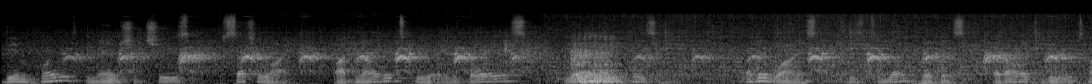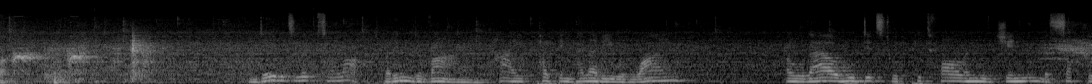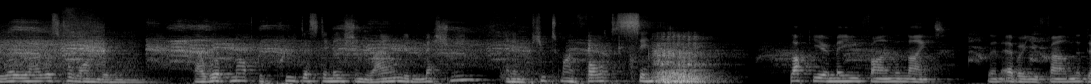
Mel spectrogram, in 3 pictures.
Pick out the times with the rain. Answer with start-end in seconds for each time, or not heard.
0.0-23.2.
